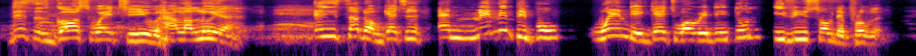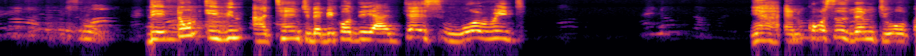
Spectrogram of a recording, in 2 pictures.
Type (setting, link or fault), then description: setting, large echoing room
